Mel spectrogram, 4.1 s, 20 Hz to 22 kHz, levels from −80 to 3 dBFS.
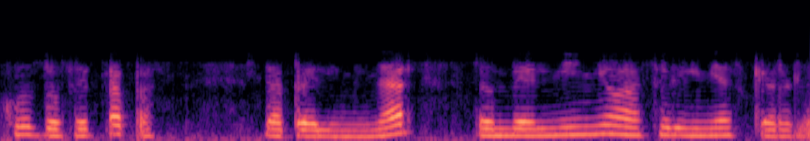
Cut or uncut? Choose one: uncut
